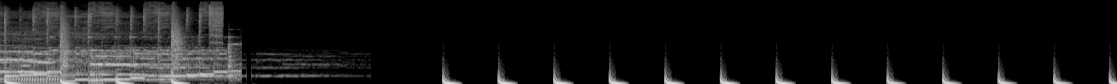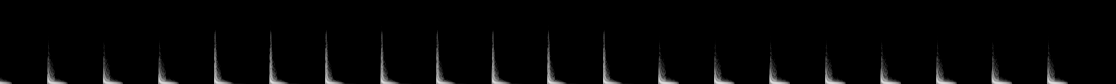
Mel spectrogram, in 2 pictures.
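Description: After a brief burst of music, a punchy kick drum hits alone in an even, steady rhythm, each thump short, tight and clicky.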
